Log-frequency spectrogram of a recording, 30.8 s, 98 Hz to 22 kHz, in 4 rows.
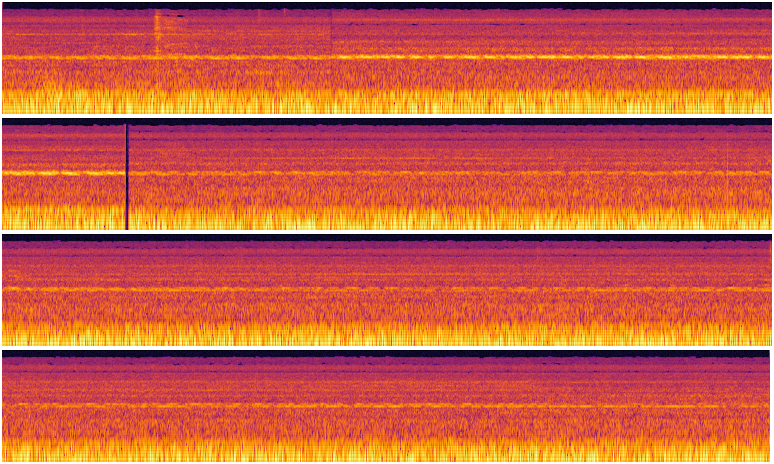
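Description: Inside an Airbus A380's cabin during the landing phase: a steady low rumble of engines and airflow with a thin constant whine above it. The whine and part of the rumble drop a little about nine seconds in.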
